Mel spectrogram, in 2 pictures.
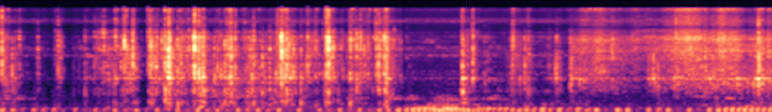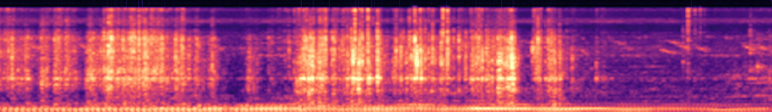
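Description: A plastic packet rustles and clicks as it is opened, then granular pesticide pours out in a rattling hiss onto a heap of granular fertilizer. A low steady motor hum runs underneath from about four seconds in.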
